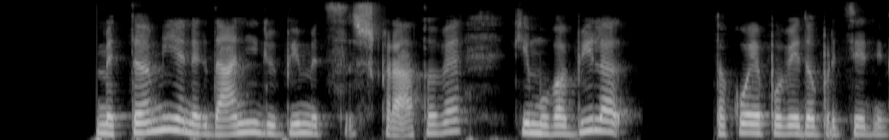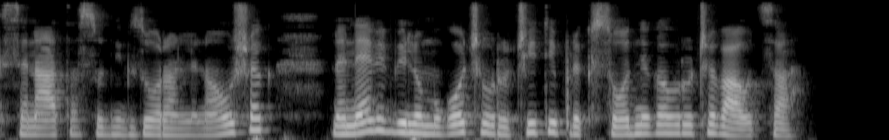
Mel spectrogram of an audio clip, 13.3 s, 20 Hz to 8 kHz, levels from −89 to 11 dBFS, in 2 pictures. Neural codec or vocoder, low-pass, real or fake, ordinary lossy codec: vocoder, 44.1 kHz, 128 mel bands every 512 samples, BigVGAN v2; 7.2 kHz; fake; none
